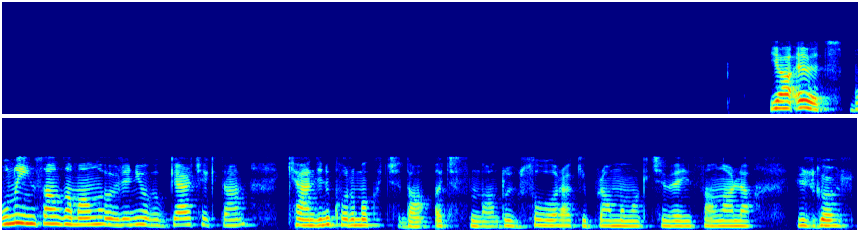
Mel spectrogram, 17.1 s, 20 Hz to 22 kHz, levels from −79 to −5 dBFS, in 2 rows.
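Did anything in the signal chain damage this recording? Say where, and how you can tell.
No, nothing in the chain seems to have left a mark on this one; the speech comes through without anything I'd pin on a stage along the way.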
